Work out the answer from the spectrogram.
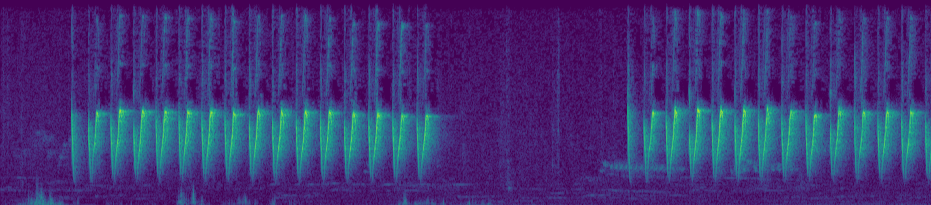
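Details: Bar-winged prinia (ciblek) singing for songbird training: a long run of rapid, piercing downward-sweeping notes, a pause, then another fast series; low thumps beneath the first part.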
